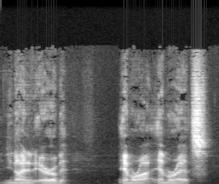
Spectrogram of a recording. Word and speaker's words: United Arab Emirates: Next story in Farmageddon is from United Arab Emirates.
